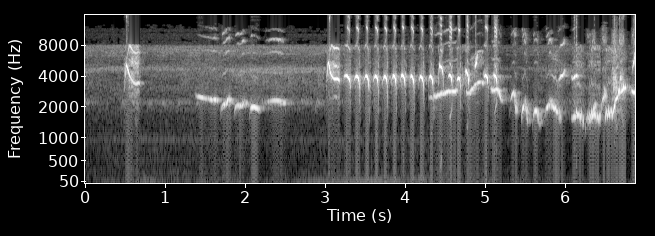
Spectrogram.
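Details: Male and female white-rumped shama in a breeding cage, calls meant to stir mating arousal: loud clear whistles and a fast run of sharp repeated clicks, then rich varied warbling phrases sliding up and down.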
